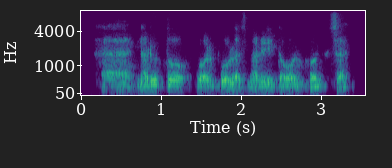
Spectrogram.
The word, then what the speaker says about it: Naruto: The Naruhito Whirlpool, Naruto Whirlpool, the Whirlpool called, I'm sorry, the spelling pronunciation is wrong.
